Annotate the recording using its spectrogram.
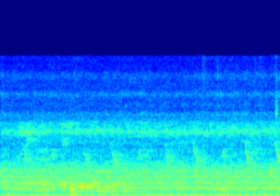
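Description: Quiet outdoor background: a steady low hum with faint, short high chirps over it.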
